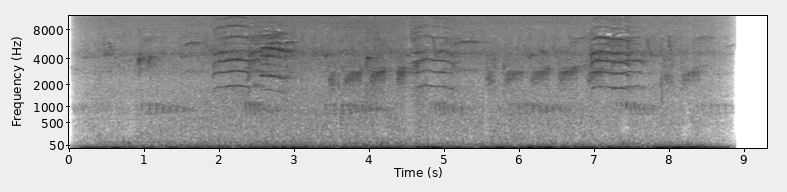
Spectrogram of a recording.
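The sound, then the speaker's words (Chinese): Outdoor countryside soundscape recorded in the Shang'an community in Shuili, Nantou: insects buzzing and chirring continuously, while birds call in short bursts of bright, high, rising chirps at irregular moments over a steady noisy background. “好，刚刚听过了短短的一段虫鸣鸟叫声。”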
